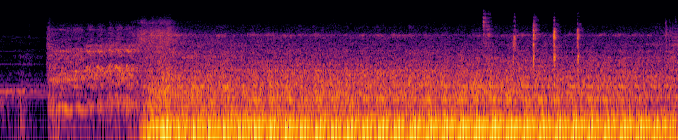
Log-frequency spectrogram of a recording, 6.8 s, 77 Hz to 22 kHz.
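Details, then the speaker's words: Ford F350 6.7 PowerStroke diesel, no-start with injector high-side short codes P1291/P1292: with internally shorted injectors 7 and 8 unplugged and PCM reconnected, brief crank then steady even idle. "after finding both of our shed injectors number seven and number eight here we have both of those unplugged we're going to plug this PCM back up just to prove it to you"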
